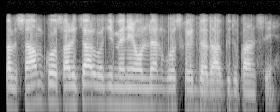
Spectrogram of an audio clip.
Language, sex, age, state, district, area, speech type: Urdu, male, 18-30, Uttar Pradesh, Saharanpur, urban, conversation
